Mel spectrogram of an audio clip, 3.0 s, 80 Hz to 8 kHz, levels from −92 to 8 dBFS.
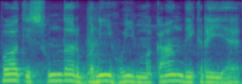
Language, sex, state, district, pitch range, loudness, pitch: Hindi, male, Bihar, West Champaran, 130-155 Hz, -14 LUFS, 140 Hz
